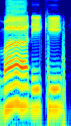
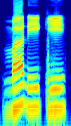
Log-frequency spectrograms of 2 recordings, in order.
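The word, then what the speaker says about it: مَلِكِ: malikinas beberapa yang sering terjadi kesalahannya adalah memanjangkan huruf Ma maka menjadi bacaannya seperti ini Maliki Maliki harusnya pendek Maliki kemudian di sini ada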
